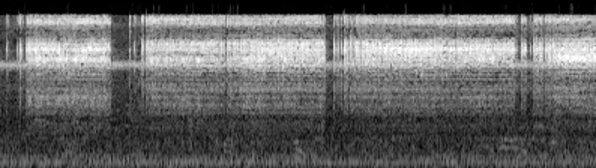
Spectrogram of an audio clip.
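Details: A cicada's loud, hissing buzz drones on steadily, broken by a few brief pauses, heard at night in the jungle.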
